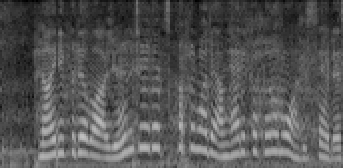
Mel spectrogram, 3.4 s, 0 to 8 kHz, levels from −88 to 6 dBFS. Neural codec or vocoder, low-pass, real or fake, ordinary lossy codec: codec, 16 kHz, 2 kbps, FunCodec, trained on LibriTTS, 25 frames a second; none; fake; none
